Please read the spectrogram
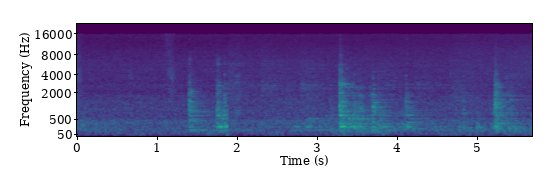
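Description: Steel clamp-on pallet forks being moved by hand: a series of metal clanks and knocks with a brief ring, the loudest about halfway through.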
